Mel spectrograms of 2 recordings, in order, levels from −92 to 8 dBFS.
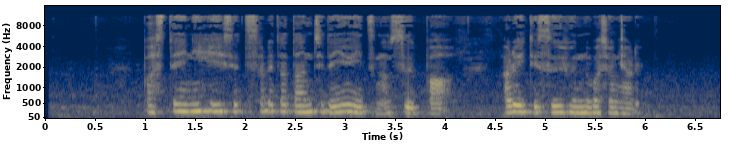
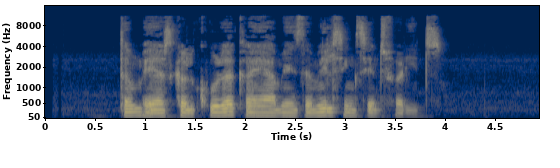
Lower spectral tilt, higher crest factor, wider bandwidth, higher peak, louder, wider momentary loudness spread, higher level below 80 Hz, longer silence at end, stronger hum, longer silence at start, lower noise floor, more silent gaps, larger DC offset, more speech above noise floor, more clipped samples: about the same, -4.5 dB/octave vs -4 dB/octave; about the same, 20 dB vs 22 dB; about the same, 12 kHz vs 11.5 kHz; about the same, -4 dBFS vs -6 dBFS; about the same, -24 LUFS vs -25 LUFS; about the same, 9 LU vs 8 LU; about the same, -60 dBFS vs -58 dBFS; second, 0.8 s vs 1 s; neither; second, 0.5 s vs 0.75 s; second, -55 dBFS vs -67 dBFS; neither; neither; second, 32 dB vs 42 dB; neither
